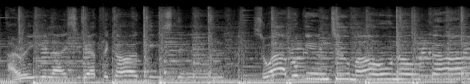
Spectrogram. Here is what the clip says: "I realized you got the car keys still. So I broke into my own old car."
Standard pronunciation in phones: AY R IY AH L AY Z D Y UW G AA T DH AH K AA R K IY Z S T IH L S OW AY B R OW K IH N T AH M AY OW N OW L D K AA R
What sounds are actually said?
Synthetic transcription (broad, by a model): AY R IY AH L AY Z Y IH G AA T DH AH K AA R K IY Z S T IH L S OW AY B OW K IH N T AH M AY OW N OW L D K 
